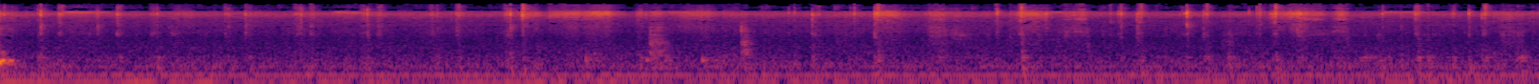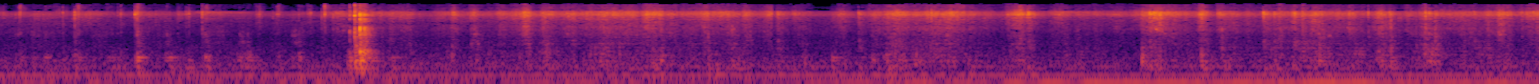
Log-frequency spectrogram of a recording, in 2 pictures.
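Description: Faint rustling and handling of cotton fabric at a sewing machine, with scattered light clicks and one sharper click past the middle, over a steady low hum.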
